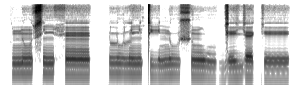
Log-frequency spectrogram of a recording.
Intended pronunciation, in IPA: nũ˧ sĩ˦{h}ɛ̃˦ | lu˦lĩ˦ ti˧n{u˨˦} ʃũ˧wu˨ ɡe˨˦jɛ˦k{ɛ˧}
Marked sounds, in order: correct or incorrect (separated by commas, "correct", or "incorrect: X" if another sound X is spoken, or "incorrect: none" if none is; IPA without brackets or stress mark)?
correct, incorrect: u˦, incorrect: e˧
